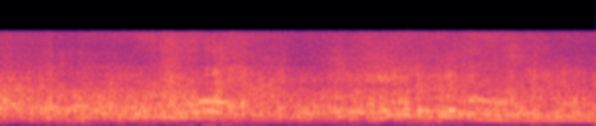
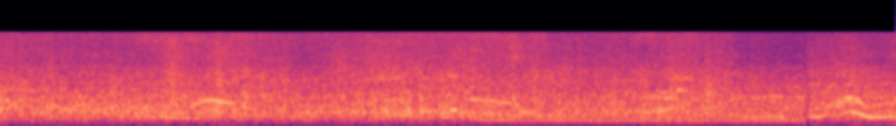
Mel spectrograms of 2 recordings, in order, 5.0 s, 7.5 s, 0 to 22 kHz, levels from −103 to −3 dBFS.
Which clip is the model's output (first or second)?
first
